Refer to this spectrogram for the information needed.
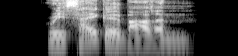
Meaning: strong dative masculine/neuter singular of recycelbar
- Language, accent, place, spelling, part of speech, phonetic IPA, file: German, Germany, Berlin, recycelbarem, adjective, [ʁiˈsaɪ̯kl̩baːʁəm], De-recycelbarem.ogg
